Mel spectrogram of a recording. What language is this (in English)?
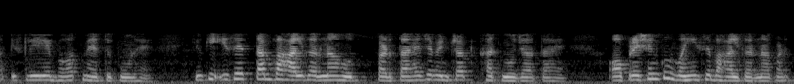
Hindi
